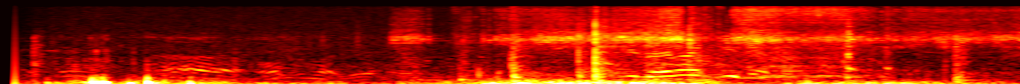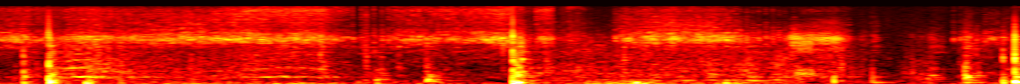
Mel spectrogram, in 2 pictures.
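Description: A BMX bike riding on concrete ramps: tyres rolling, the rear hub's freewheel ticking and buzzing while coasting, and several sharp knocks from wheels landing or striking ramp edges.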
